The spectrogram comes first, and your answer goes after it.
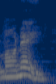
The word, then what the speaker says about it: Money: is money m-o-n-e-y but that pronounced it monet but it's spelled m-o-n-e-y okay diamond money okay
